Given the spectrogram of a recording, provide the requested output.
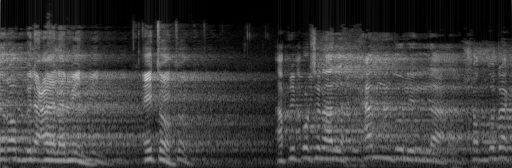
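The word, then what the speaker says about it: الحمد لله: আলামিন এইতো আপনি পড়ছেন আলহামদুলিল্লাহ শব্দটা কি আলহামদুলিল্লাহ এই হা এর মাখরাজ কোথায় হা এর মাখরাজ কোথায় বলেন একজন কণ্ঠনালীর মাঝখান থেকে এখান থেকে আপনি উচ্চারণ করছেন আলহামদুলিল্লাহি রাব্বিল আলামিন অর্থ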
